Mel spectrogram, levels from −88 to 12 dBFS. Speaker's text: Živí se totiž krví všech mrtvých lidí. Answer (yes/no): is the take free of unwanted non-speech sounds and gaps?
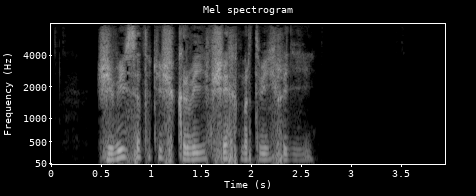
yes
